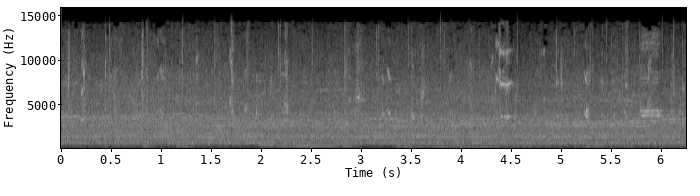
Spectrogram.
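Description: Arena crowd noise during live basketball play, with a basketball being dribbled on the hardwood court and scattered short high squeaks.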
